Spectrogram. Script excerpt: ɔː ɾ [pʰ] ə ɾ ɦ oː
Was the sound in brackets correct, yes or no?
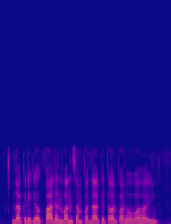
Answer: no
